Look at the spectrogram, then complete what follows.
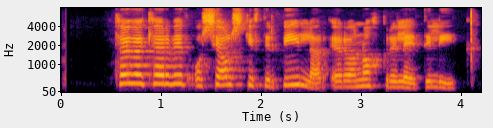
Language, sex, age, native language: Icelandic, female, 50-59, Icelandic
